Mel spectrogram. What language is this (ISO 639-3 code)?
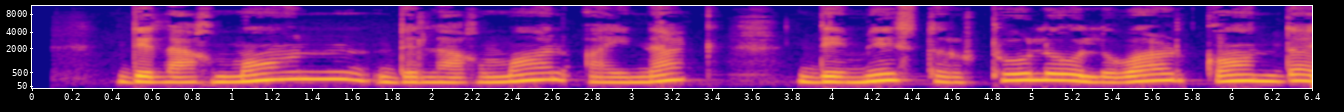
pus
